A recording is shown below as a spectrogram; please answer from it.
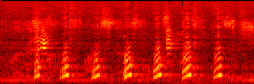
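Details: Pet female cat snorting like a pig while playing, not angry: seven short, harmonic, upward-bending grunting squeals, evenly spaced about every half second, in a quiet indoor room.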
